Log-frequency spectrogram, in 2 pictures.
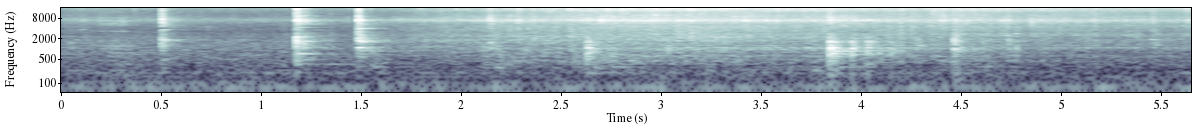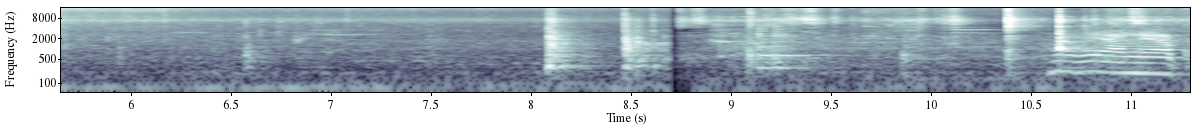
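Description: Boiled vegetables being added to a tempering for Rajkot-style tava chapdi and stirred in the pan, with a steady sizzle and scattered clinks and scrapes of the spoon against the pan, loudest near the end.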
